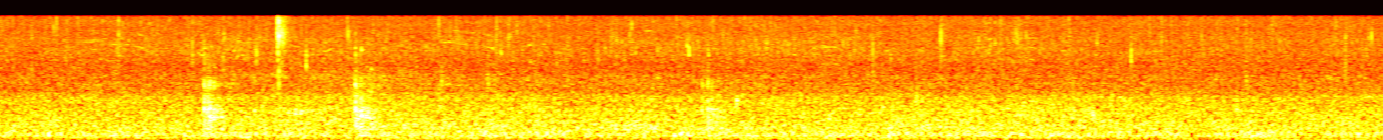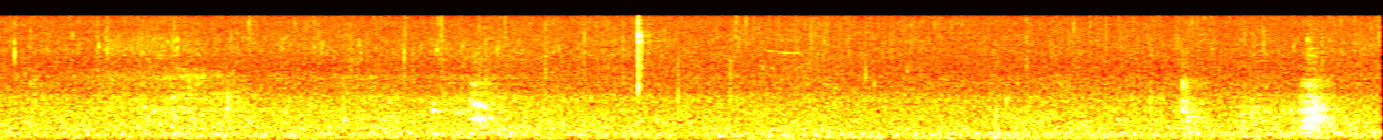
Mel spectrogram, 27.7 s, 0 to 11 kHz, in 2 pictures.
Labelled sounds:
21.5	21.9	Pacific white-sided dolphin, 3.2 to 3.6 kHz

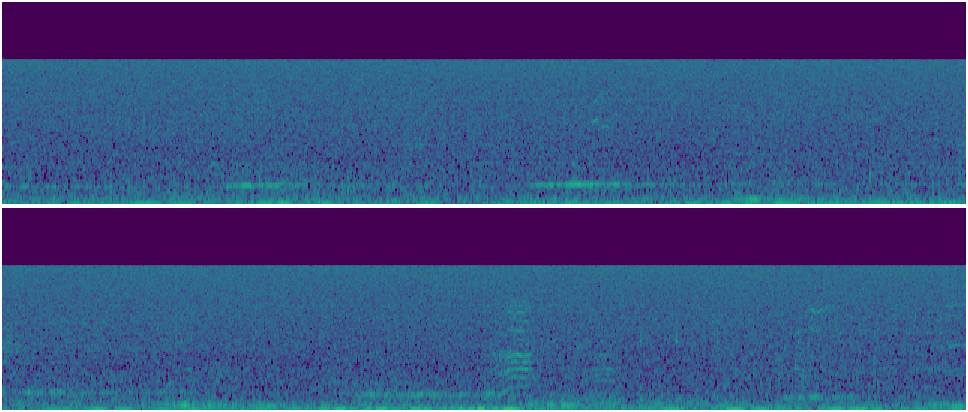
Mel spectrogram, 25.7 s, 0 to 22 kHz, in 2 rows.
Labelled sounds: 19.6	19.9	killer whale, 0.99 to 2.2 kHz
23.6	23.9	killer whale, 3.0 to 3.5 kHz

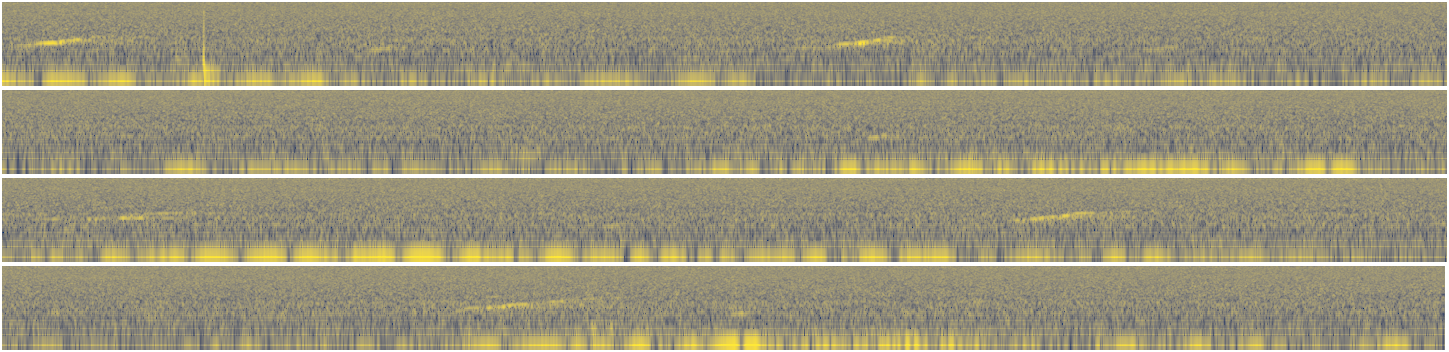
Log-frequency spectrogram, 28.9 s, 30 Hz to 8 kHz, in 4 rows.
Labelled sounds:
24.4	24.7	humpback whale, 0.80 to 0.99 kHz

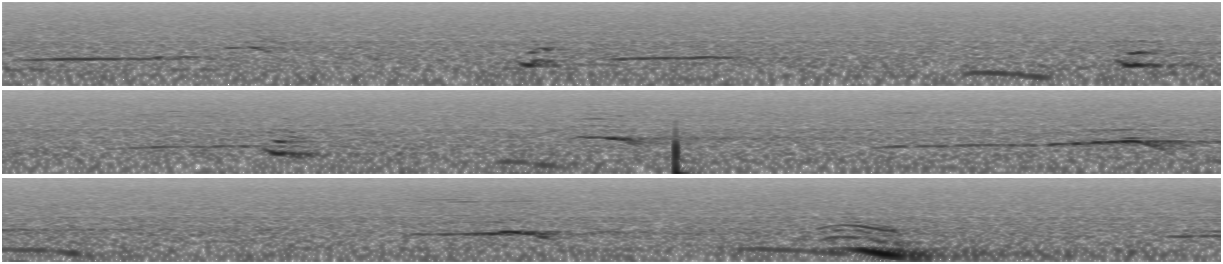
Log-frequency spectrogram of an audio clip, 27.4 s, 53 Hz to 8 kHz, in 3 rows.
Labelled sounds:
21.6	22.3	humpback whale, 1.8 to 2.0 kHz

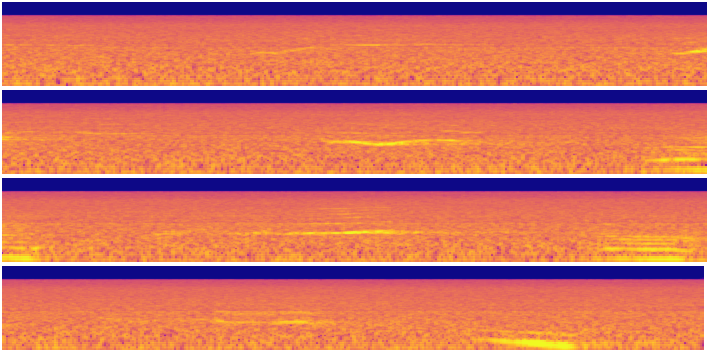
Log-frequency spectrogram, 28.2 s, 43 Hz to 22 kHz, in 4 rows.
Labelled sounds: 3.5	3.8	humpback whale, 0.83 to 0.96 kHz
7.8	8.1	humpback whale, 0.80 to 0.99 kHz
11.5	11.9	humpback whale, 0.90 to 1.1 kHz
17.3	17.7	humpback whale, 1.4 to 2.3 kHz

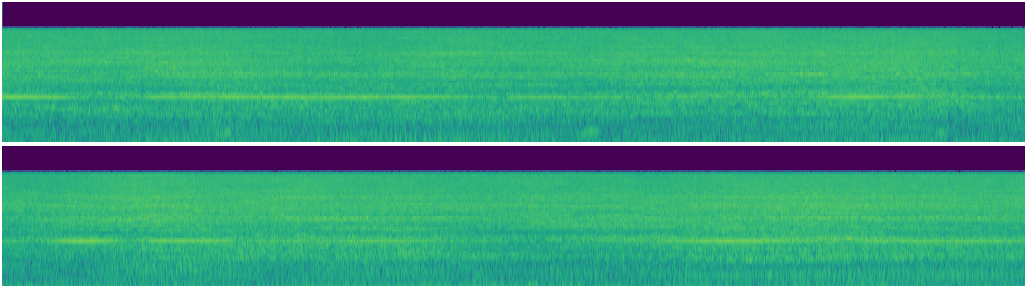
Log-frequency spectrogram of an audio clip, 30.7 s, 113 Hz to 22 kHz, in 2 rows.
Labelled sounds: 20.0	20.3	vessel noise, 1.3 to 1.5 kHz

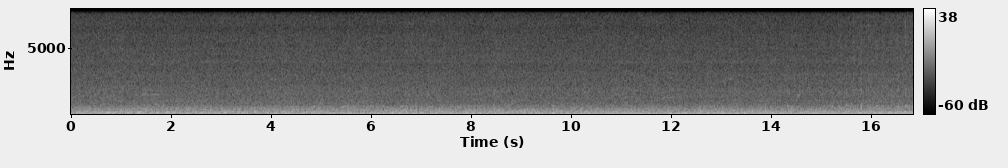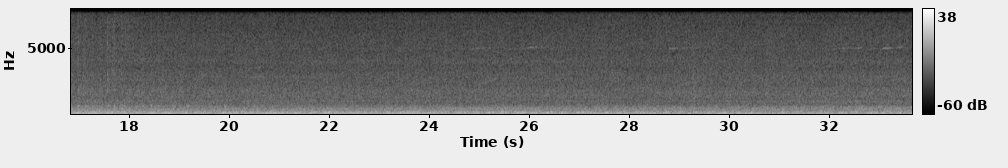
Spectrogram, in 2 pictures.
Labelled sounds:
10.9	11.2	killer whale, 7.99 to 8.00 kHz
20.3	20.8	killer whale, 1.2 to 3.7 kHz
24.7	25.5	killer whale, 1.2 to 8.0 kHz
25.8	26.5	killer whale, 1.1 to 5.3 kHz
28.8	29.5	killer whale, 1.4 to 5.3 kHz
32.1	32.7	killer whale, 3.7 to 8.0 kHz
33.0	33.5	killer whale, 4.5 to 8.0 kHz

